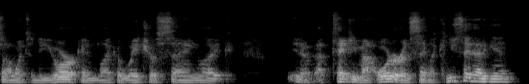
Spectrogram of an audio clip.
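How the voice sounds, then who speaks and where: A man with a fairly low voice talks at a very fast pace. His pitch moves in an ordinary way. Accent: Southern Appalachian. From Western North Carolina, near Asheville. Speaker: novelist and poet. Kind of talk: casual interview conversation.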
